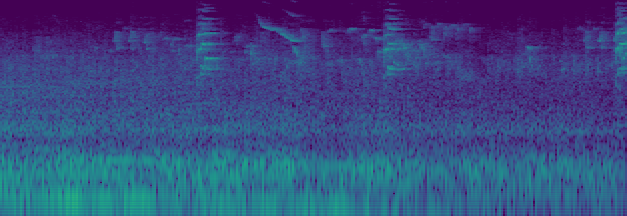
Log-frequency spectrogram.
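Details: Free-living chopi blackbirds being fed in Cuiabá, Mato Grosso, Brazil, give clear descending whistles and bright chirps, with a sharp note near the start, another at the end, and a low background hum throughout.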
